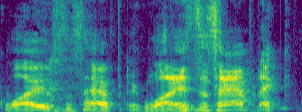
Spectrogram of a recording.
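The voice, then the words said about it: Imitates another person's voice. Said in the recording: “Why does everyone do that voice when they impersonate?”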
